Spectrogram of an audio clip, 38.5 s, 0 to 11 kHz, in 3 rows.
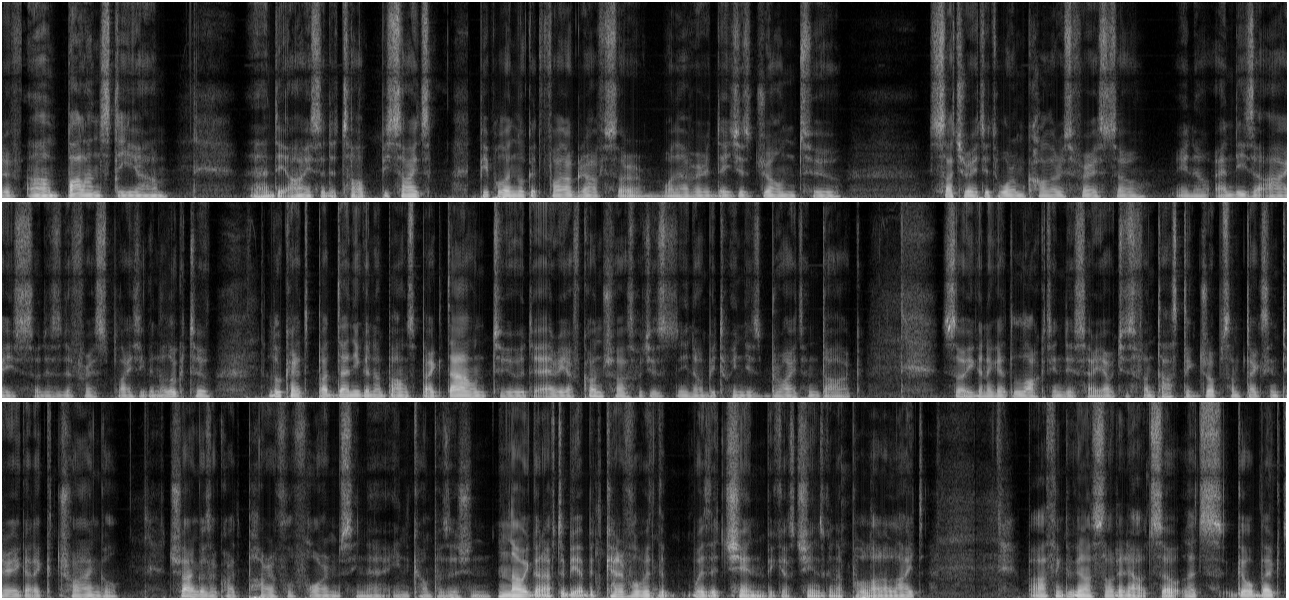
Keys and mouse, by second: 5.0-7.7 middle drag, 31.3 shift+middle drag, 33.5 shift+middle click, 36.3 shift+middle drag, 38.4 click.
